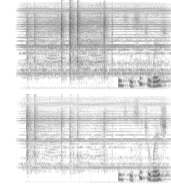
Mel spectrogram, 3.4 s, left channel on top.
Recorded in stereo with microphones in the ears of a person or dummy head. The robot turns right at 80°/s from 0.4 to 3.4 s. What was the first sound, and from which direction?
A camera shutter, 25° right (ahead or behind).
